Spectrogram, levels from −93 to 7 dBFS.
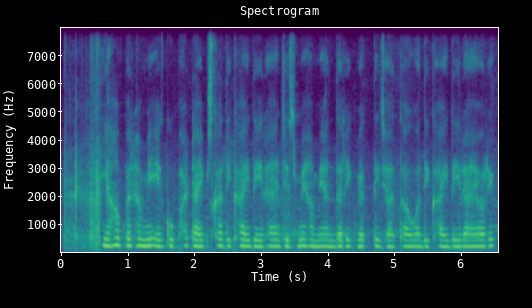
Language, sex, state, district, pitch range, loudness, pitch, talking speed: Hindi, female, Chhattisgarh, Raigarh, 215-230 Hz, -17 LUFS, 225 Hz, 210 wpm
